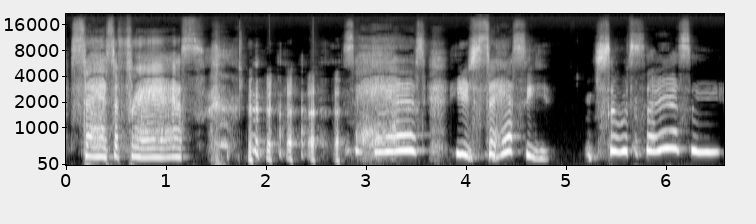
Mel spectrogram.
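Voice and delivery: very high, slow hissing s; snake-like hissing. Acted. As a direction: draw out every s like a snake. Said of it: "you sound like a silly snake".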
